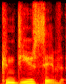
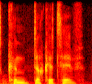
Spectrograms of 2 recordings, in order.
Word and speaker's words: conducive: Joe says, my partner and his mum used to pronounce the word conducive as conducative. Oh, come on. There's not even a T in there.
